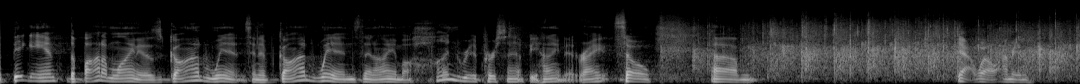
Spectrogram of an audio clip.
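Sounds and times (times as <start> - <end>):
speech: 0.0 - 7.9, 9.6 - 10.5
church congregation clapping: 6.6 - 10.8.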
